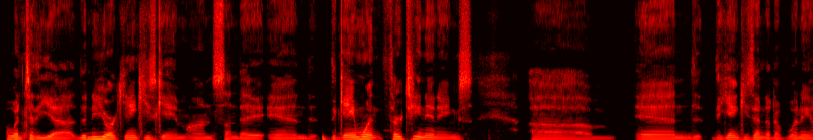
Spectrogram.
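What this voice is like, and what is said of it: Raspy voice. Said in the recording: “my voice is a little bit raspy. This this it's it's always a little raspy”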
